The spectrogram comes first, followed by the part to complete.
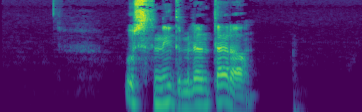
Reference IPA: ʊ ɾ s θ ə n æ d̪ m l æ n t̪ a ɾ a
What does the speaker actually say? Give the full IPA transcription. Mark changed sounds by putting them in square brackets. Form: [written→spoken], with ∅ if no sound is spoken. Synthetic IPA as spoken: ʊ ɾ s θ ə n [æ→i] d̪ m l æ n t̪ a ɾ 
